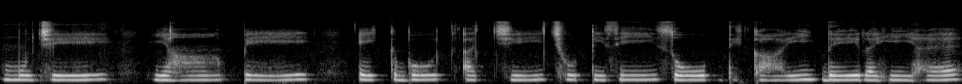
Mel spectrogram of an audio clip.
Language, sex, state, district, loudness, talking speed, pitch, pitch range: Hindi, female, Rajasthan, Jaipur, -21 LUFS, 85 wpm, 210 Hz, 205-220 Hz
